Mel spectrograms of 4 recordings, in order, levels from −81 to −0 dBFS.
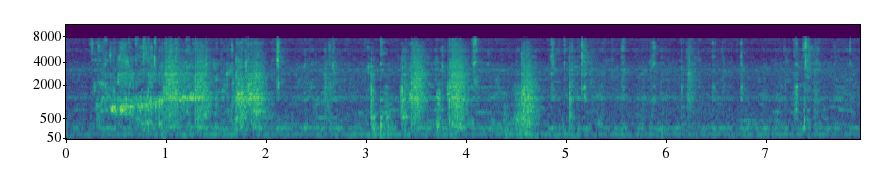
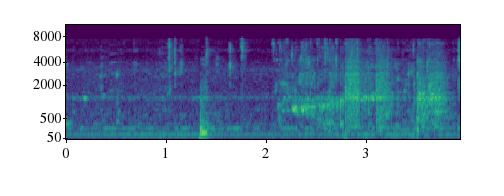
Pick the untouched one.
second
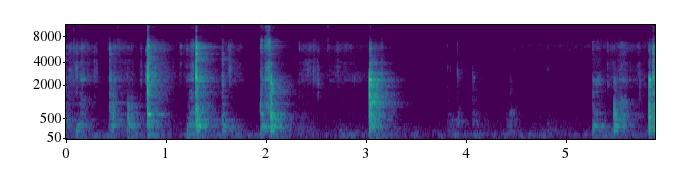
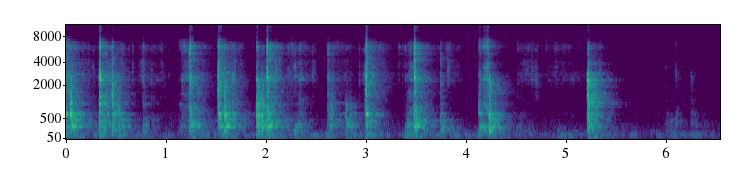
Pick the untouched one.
first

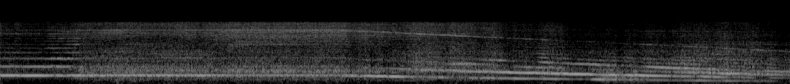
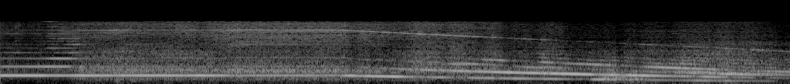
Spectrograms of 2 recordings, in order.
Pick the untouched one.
second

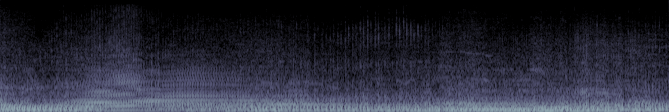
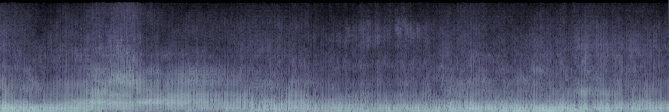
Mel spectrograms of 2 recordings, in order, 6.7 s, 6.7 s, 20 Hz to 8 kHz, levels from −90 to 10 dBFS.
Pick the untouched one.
first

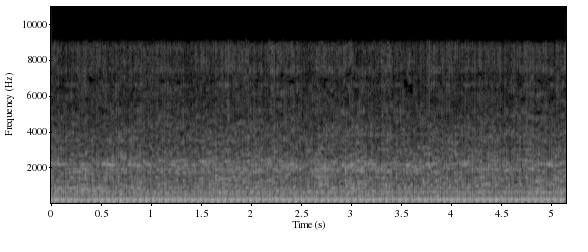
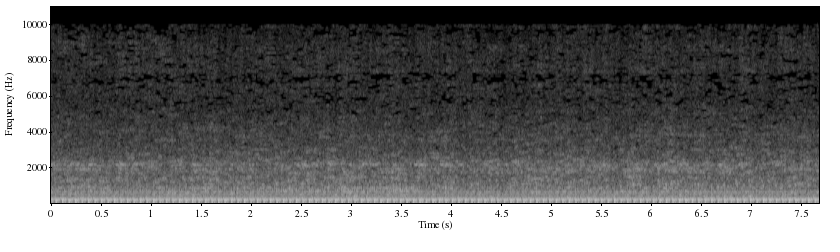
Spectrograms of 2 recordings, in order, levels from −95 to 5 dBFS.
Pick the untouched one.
second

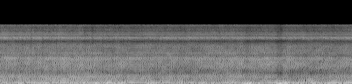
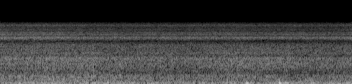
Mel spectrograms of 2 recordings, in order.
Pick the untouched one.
second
